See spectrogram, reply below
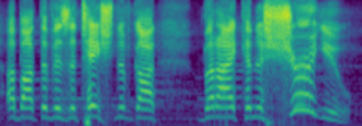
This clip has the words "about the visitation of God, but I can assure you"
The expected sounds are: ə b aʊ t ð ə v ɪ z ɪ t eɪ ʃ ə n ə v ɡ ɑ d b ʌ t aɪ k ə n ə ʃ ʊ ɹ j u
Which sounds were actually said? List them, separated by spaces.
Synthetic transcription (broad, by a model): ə b aʊ t ð ə v ɪ z ɪ t eɪ ʃ ə n ə v ɡ ɑ d b ʌ t aɪ k ə n ə ʃ ʊ ɹ j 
